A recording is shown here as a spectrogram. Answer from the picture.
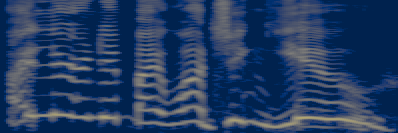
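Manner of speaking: high, slow mock-dramatic quote of the ad kid; mock-earnest son's line from the anti-drug ad; quoting the ad. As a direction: echo the ad kid's famous line, hammed-up.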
